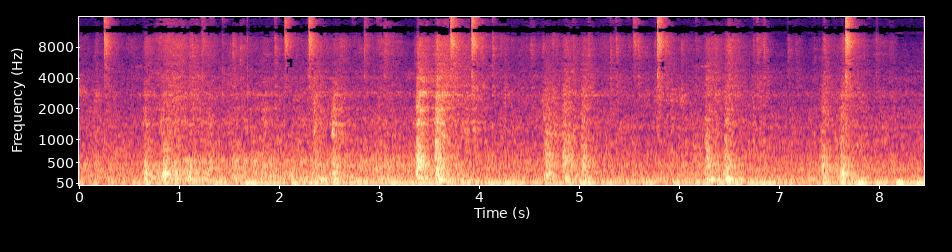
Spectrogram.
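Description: Running noise heard from inside a passenger train's carriage: a steady low rumble with irregular clicks and clacks of the wheels over rail joints, as the train nears its terminal stop.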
